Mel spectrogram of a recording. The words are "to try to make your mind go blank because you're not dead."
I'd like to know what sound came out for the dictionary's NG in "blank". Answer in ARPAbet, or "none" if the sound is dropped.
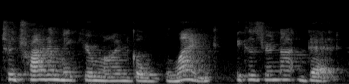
NG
